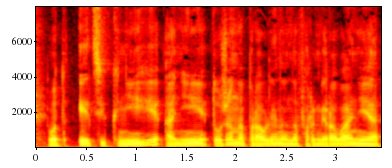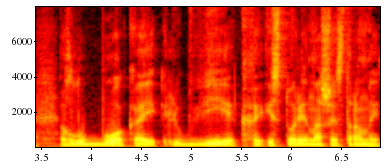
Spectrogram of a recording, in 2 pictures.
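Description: A man speaks slowly-ish with a dark, mellow tone and a fairly low pitch. His intonation stays fairly even. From Belarus. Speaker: archaeologist. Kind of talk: radio interview. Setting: studio.

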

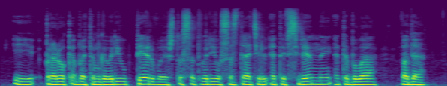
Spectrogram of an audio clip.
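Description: A man's somewhat breathy, medium-pitched voice, monotone and flat, at a moderate pace. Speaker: imam. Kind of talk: radio panel discussion.

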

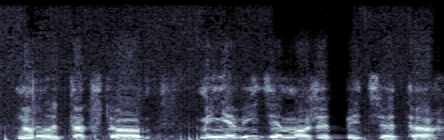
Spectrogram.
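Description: With a Latvian accent, the speaker shows ordinary pitch variation over noticeable background noise. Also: man. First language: Latvian (speaking Russian). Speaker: environmental expert. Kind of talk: interview. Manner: halting, many fillers.

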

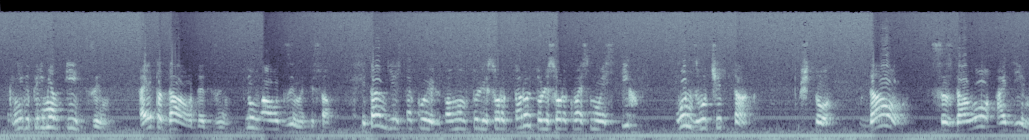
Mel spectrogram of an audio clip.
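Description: The pace is very slow. A man talks over noticeable background noise. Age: 60s. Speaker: Buddhist meditation teacher. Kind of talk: panel discussion.

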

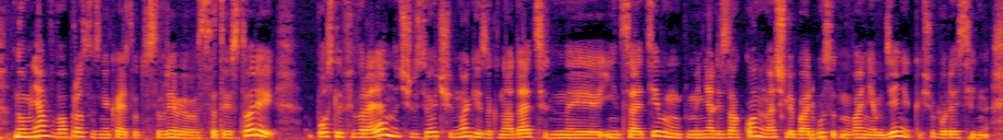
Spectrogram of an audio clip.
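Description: Noticeable background noise sits behind a woman speaking at a very fast pace. Her pitch is medium, with ordinary pitch variation. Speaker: journalist. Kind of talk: radio interview. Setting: studio.

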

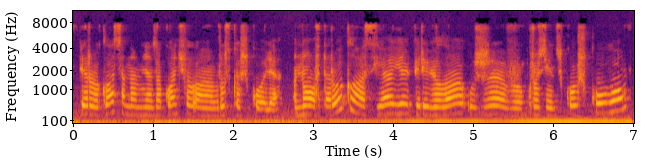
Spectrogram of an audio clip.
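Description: A woman's voice at a moderate pace, with very even loudness and hardly any pauses. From Latvia, Riga. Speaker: expat in tourism. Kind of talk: interview.

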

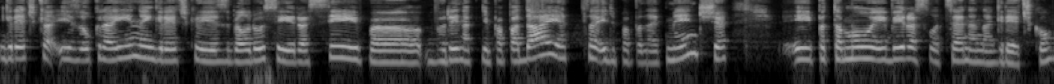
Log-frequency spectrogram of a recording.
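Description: Speaking at a very slow pace with a Latvian accent, a woman keeps a medium pitch and fairly even intonation, the sound dry and close with no echo. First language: Latvian (speaking Russian). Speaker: farmers' organization deputy chair. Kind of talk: radio interview. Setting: video call. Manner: halting.

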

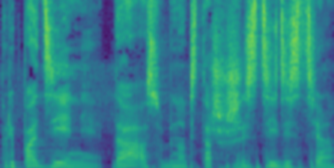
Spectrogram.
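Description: A female voice with ordinary pitch variation comes through noticeable background noise. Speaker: radio health show host. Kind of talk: news reading.

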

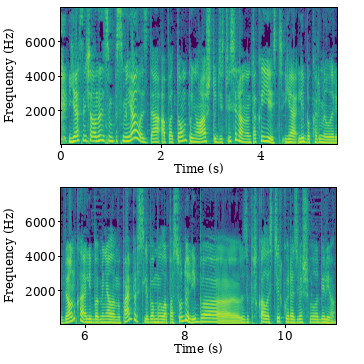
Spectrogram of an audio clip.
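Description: Lively intonation marks this woman's fairly quick speech, with very even loudness, hardly any pauses and an ordinary speaking voice. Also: medium pitch for a woman. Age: young. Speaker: hairdresser and beauty salon owner. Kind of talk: radio interview. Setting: radio studio.

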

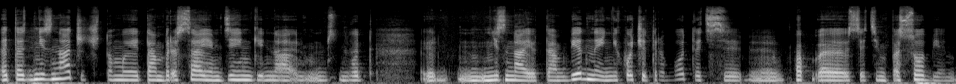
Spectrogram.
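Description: A woman's voice with fairly even intonation at a very slow pace. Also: medium pitch for a woman. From Latvia, Latgale. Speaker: journalist. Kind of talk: radio interview. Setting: studio. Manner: halting, with many repetitions.

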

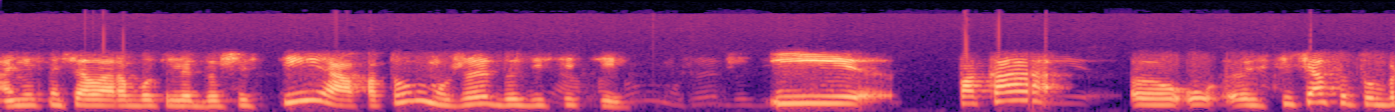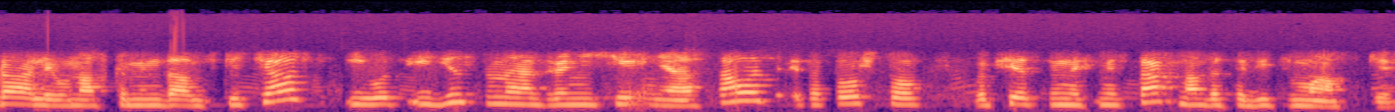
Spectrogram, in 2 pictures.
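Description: Lively intonation marks a woman's medium-pitched voice, delivered at a moderate pace with very even loudness. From Ukraine, Odesa. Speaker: psychological counselor. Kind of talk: radio interview. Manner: hesitant, many fillers.

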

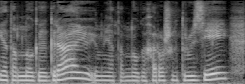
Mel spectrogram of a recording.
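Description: Noticeable background noise under speech at a moderate pace. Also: woman. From Latvia. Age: 20s. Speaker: violinist. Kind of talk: radio interview.

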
